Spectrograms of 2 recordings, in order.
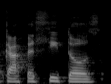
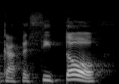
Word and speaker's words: Cafecito: it's the Spill the Cafetos podcast. And I'm sorry, I said it wrong. It's spill the capesito podcast. No s.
